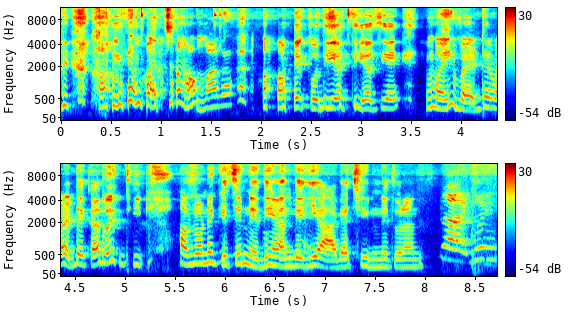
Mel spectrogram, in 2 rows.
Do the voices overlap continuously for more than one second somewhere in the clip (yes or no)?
yes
